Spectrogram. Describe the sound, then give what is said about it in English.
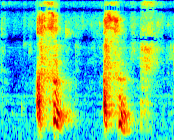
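Two sneezes about a second apart, each a sharp, noisy two-part burst that quickly fades, with quiet between them and no talking. “I have to sneeze.”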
